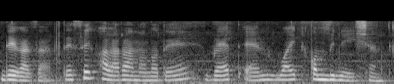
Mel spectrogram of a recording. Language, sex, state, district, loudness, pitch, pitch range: Chakma, female, Tripura, West Tripura, -17 LUFS, 210 Hz, 190-220 Hz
